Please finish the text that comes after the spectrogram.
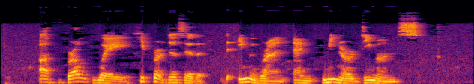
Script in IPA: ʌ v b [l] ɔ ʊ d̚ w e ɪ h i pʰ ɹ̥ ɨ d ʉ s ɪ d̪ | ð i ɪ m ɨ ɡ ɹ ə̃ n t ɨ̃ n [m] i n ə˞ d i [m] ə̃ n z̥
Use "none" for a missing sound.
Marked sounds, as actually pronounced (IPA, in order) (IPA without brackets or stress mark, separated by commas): ɹ, m, m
